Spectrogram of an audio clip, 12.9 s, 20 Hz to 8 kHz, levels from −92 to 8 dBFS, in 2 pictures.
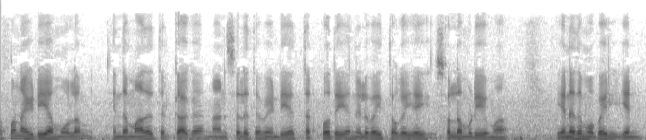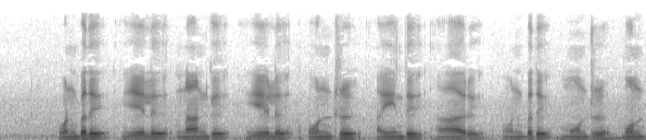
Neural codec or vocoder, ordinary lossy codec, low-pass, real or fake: none; MP3, 48 kbps; 7.2 kHz; real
